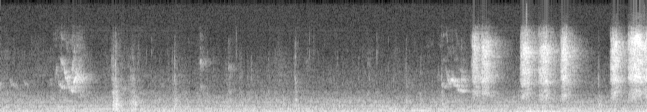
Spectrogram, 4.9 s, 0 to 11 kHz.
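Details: Two pet parakeets at 5:20 in the morning on 30 January 2015: faint chirps early on, then a burst of loud, harsh, high squawks repeated rapidly near the end, over a low steady hum.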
